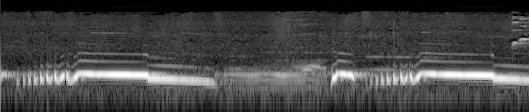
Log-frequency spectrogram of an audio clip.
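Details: Pelung dove, used to draw other doves into calling: two long hollow coos, each starting with a quick quavering run, holding level and then stepping down, separated by a quieter wavering phrase.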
